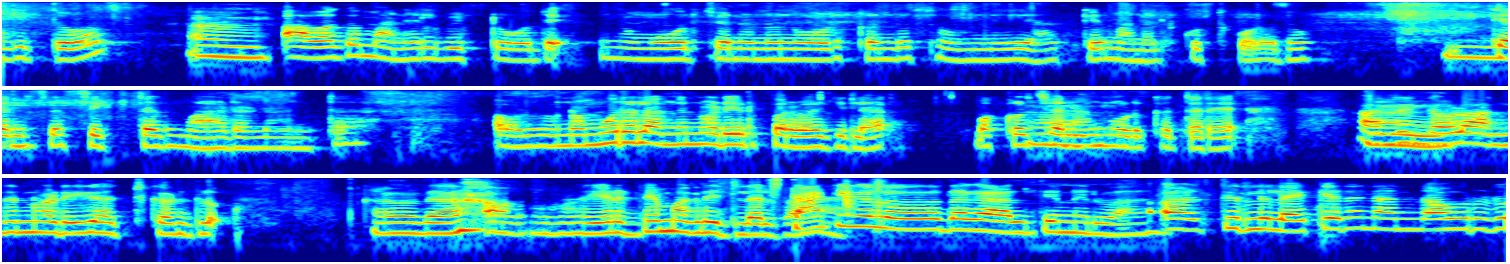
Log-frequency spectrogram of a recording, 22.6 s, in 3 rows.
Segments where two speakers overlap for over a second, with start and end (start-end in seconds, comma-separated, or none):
none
